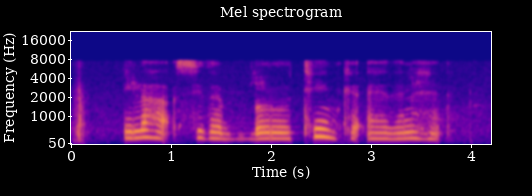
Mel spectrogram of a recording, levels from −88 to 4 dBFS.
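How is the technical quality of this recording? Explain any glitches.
No glitches detected; the speech carries the usual call microphone processing, with the lowest bass filtered out and nothing above 8 kHz, which is normal for that path.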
